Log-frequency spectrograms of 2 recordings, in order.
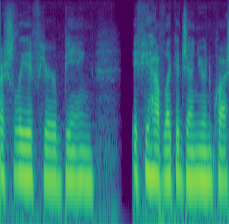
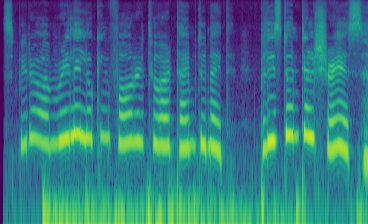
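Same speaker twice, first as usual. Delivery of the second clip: coy put-on mother pleading; mock mom voice. Voicing the mom again.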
